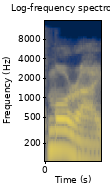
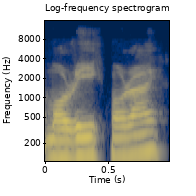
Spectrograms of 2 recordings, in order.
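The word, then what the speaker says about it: memento mori: It's morai, right? Not mori morai. Does it? I think mori. I'm not sure. Momento. That's how I usually pronounce it. Maybe you're right. Yeah. No, but I I always thought it was momento mory and then I heard a song by the streets and he pronounces it momento morai. I think probably because it rhymes with die. Okay. He uses it in the song, but we'll say momento mori.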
